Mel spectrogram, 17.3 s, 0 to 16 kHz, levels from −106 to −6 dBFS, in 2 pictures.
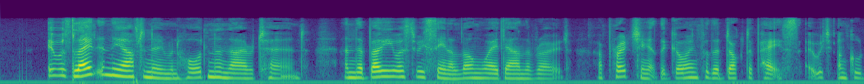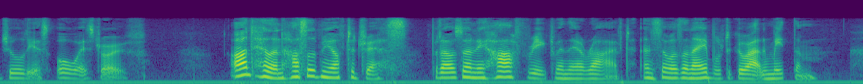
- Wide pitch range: No, average, 3.8 semitones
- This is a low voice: No, medium, 185 Hz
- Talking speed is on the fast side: Yes, fast, 220 wpm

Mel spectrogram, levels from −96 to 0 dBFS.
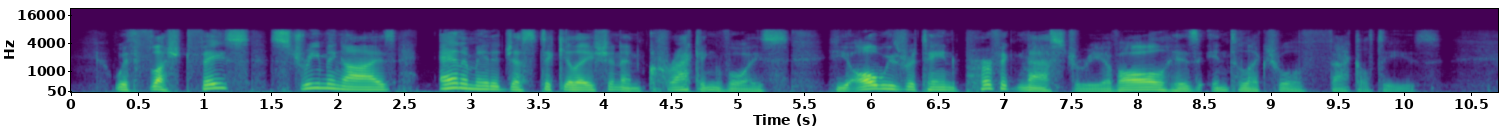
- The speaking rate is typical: No, slow, 110 wpm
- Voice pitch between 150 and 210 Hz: No, low, 120 Hz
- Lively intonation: Yes, wide, 6.0 semitones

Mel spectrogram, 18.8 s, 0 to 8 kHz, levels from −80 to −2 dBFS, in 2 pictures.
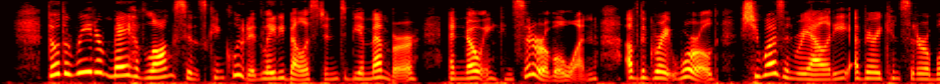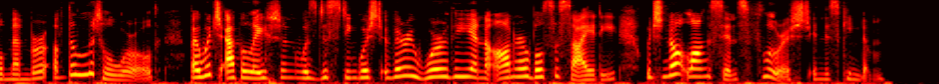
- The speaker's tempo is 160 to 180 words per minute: Yes, average, 170 wpm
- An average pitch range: No, wide, 5.7 semitones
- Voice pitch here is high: Yes, high, 235 Hz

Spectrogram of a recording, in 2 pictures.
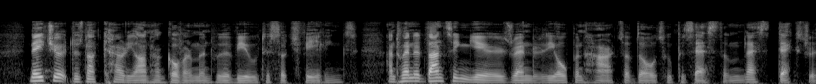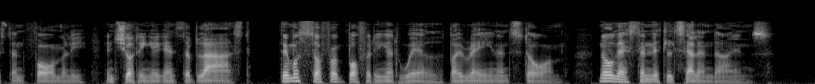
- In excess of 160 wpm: Yes, average, 185 wpm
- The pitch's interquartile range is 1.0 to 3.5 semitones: No, average, 4.0 semitones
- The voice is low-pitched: Yes, very low, 90 Hz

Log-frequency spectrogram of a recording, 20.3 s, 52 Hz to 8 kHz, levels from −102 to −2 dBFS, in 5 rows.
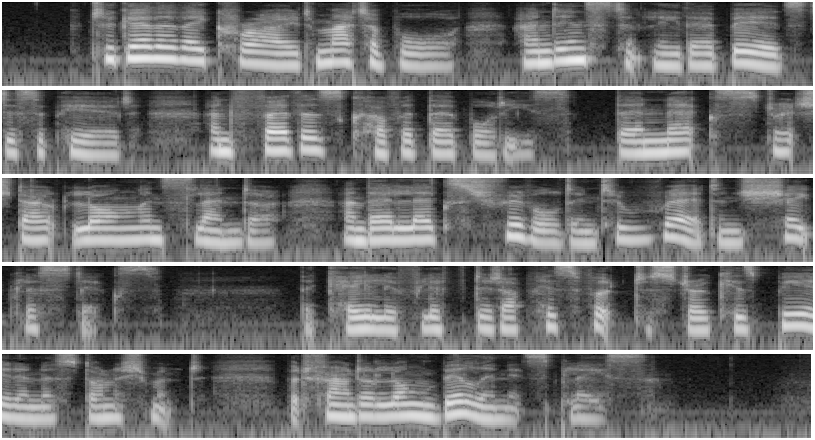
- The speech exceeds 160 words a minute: No, average, 150 wpm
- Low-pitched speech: No, high, 190 Hz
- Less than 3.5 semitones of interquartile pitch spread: Yes, average, 2.7 semitones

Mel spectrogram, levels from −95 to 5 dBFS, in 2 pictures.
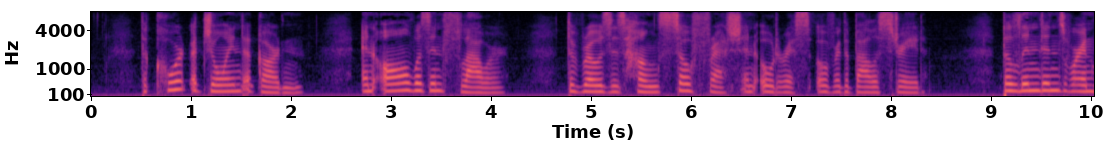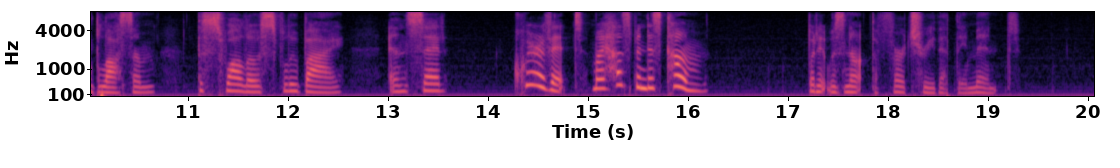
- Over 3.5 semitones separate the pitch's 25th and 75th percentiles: Yes, average, 4.4 semitones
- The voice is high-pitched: Yes, high, 210 Hz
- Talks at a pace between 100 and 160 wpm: Yes, average, 140 wpm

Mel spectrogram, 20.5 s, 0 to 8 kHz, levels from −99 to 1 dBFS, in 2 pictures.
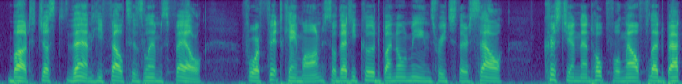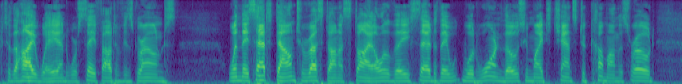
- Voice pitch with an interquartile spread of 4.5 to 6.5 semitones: No, average, 2.7 semitones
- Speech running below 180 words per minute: No, average, 190 wpm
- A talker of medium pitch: No, low, 125 Hz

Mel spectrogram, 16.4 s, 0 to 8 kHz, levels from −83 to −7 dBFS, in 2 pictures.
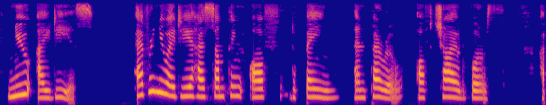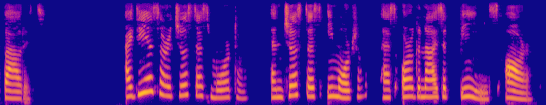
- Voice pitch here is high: Yes, high, 245 Hz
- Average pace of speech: No, slow, 105 wpm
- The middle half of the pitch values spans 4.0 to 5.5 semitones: No, average, 3.4 semitones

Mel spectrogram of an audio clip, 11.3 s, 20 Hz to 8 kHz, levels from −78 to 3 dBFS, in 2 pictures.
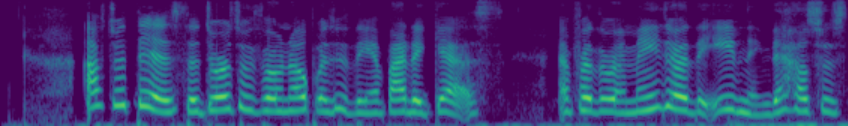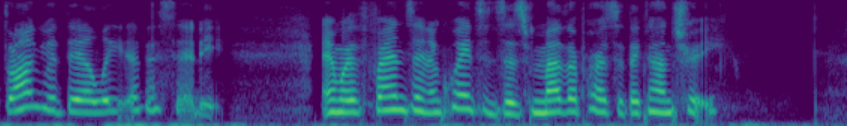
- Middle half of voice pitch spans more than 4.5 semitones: No, average, 3.0 semitones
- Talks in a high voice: Yes, very high, 270 Hz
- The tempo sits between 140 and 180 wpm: No, fast, 205 wpm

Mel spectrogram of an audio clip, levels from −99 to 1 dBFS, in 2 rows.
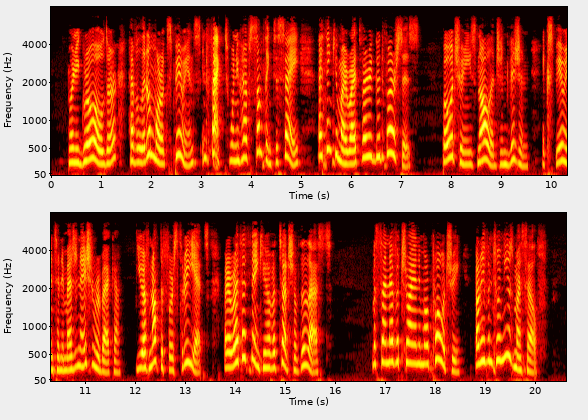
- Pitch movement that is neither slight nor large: No, wide, 7.0 semitones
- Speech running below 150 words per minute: No, average, 185 wpm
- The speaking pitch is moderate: No, very high, 275 Hz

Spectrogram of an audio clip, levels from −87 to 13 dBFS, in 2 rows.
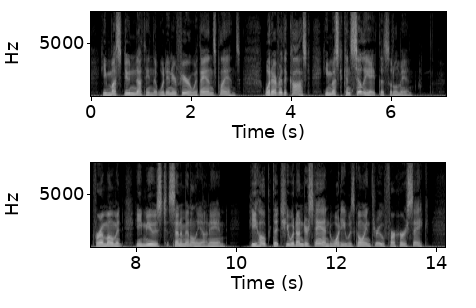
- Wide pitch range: Yes, wide, 6.6 semitones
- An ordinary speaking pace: Yes, average, 170 wpm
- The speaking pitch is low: Yes, low, 125 Hz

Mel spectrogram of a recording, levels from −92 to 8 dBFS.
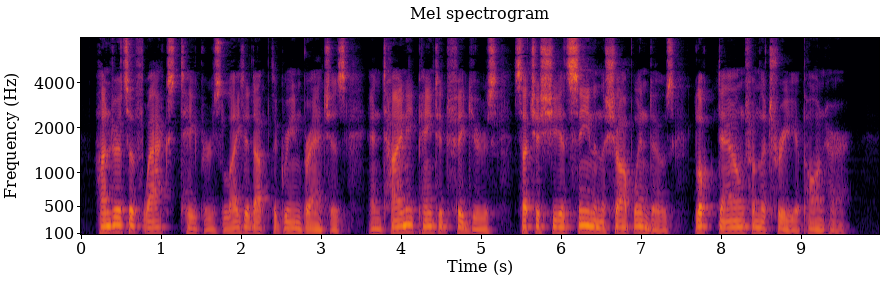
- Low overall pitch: Yes, very low, 90 Hz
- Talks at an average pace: Yes, average, 175 wpm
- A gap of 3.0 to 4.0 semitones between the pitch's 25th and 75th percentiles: Yes, average, 3.7 semitones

